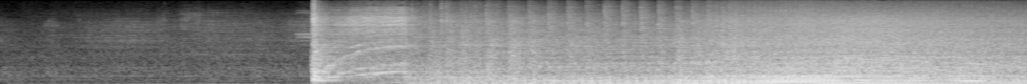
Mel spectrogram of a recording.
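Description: Senci portable generator's engine started by remote: after quiet, it catches suddenly about two seconds in, climbs in pitch as it speeds up, and settles into steady running, loudest around six seconds and easing a little near the end.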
